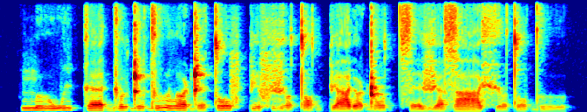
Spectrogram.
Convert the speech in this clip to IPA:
n̪ ɯ w i k ɛ ɡʲ u l ɖ ɯ d ɯ l ɤ ɖ e t o f pʲ e f vʲ ɔ t ɔ d pʲ a ɾʲ ɔ ɖ o d t͡s e vʲ a z a xʲ ɤ t o d̪ ɯ

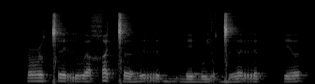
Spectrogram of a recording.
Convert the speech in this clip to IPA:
ʕ u ǀ ɘ r u ə̯ χ ɜ ǀ ə ɦ ɯ r ɯ ɡ bʱ e ɦ u j o ɡ͡ǀ e ə̯ r ə kː e ə̯

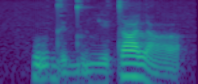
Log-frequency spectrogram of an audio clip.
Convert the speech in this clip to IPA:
ṵ˦ d̪ ḛ˨ d̪ ṵ˨ ʎ e˨ t ɑ˦ l ɑ˨

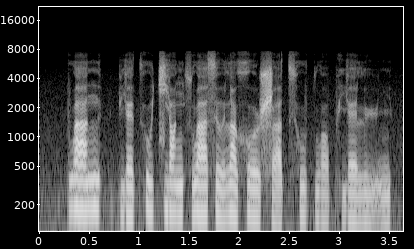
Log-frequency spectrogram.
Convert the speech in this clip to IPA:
p w a˥ n | p j ɛ˧˥ t̪ʰ u˥˧ t͡ɕ j ɑ˥˩ ŋ s w ä˥ s ɹ̩˧˥ l ɑ˧ ʊ̯ x o˥˩ ʊ̯ ʂ ä̰˨˩ t͡sʰ u˥˩ t̪ w ɔ˧˥ pʰ j ɛ˧˥ l y̰˨˩˦ n

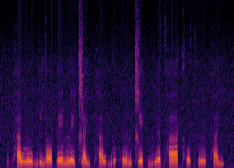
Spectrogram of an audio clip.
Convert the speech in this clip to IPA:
pʰ a˥˨ w l uː˧ b i˧˩ j ɔː˧ p eː˧˥ n l e˩˧ t͡ɕ a˩ j pʰ a˩ w b u˧ h ɯː˧ n t͡ɕ eː˥˨ k̚ b i˧˥ ə̯ t̪ʰ aː˧˥ kʰ o˩˧ t̪ʰ ɯː˧˥ pʰ a˧˥ j

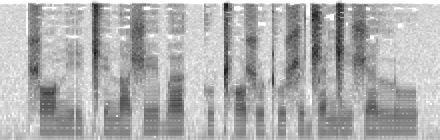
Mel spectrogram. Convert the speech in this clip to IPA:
ʂ ɔː˨ n i˨ ɾ i˨ ǁʰ ɪ˨ n a˨ ʃ ɪː˦ b ɐː˦ kː u˨ ǁʰ ɔ˨˦ ʂ u˨ ʈʰ u˨ ʂ i˨ ɖ͡ʐ ɛ˦ ŋ͡ǁ i˦ ʃ ɛ˦ lː u˦

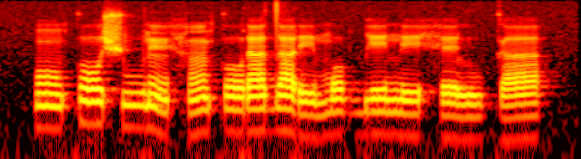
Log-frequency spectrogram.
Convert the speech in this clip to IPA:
ɔ̃˧ k ɔ˦ ʃ u˧ ɾ ɛ̃˨ h ã˨˦ k ɔ˧ ɾ a˦ d a˦˨ ɾ e˨ m ɔ˧ ɡ͡b e˦ n e˧ h ɛ˨ l u˨ k a˨˦

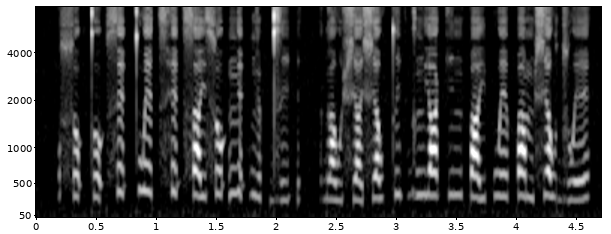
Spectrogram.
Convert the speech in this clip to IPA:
s o˨ ʔ t̪ o˨ ʔ s e˦ ʔ t̪ w e˥˧ t͡sʰ e˦ ʔ s a˧ j s o˦ ʔ ŋ e˦ ʔ ɡ ẽ˨ p̚ d͡z i˨ ʔ | ɡ a˨˩ w ɕ a˨˩ ɕ a˧ w t̪ i˦ ʔ ɡ ə˦ ŋ j a˦ k i˦ ŋ p a˧ j p w e˥˧ p a˥˧ m ɕ a˥˧ w d͡z w e˨˦

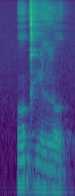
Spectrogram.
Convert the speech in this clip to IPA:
ʊ ɡʱ i lː ʊ

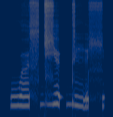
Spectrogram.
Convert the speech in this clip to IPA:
w ə s d͡ʑ e ʔ d i ɬ

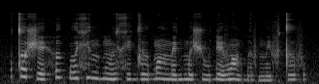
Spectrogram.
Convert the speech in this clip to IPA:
t ɔ˥˧ ʃ ɛ˨˩˦ h ɤ˥˧ k͡p o˧˥˧ xʲ o˥˧ ŋ ɓ ũ˨˩˦ z x e˨˦ ɡ l ɤ˨˦ ɓ ɔ̃˧˥˧ ŋ͡m ɛ˨˦ ɡ ŋ͡m ə˨˦ ʃ u˨˩˦ ɗ ɛ˨˩˦ v ɔ̃˥˧ ɡ ɡ͡b ə˨˩ f ŋ͡m e˨˩˦ f t ɤ˧˥˧ f

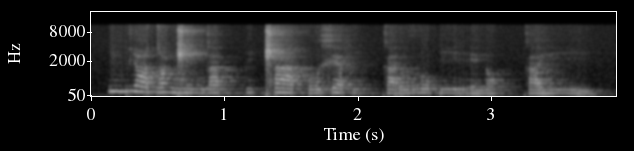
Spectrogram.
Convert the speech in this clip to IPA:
m b i dˤ ɪ ŋ͡ǁ ɪ ŋ ɡ a pː i ǁ a h o xʲ a f i kː a ɾ ʊ ɦ o ʔ i r e n ɔ kː a j i

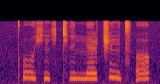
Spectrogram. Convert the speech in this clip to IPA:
kʼ ʊː ç ĩ ç cʰ i n ɛ ʈ͡ʂ ĩ t͡sʼ ʌ

